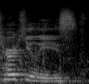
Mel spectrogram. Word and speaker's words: Hercules: the gym a lot it's pronounced Hercules what if I'm beside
